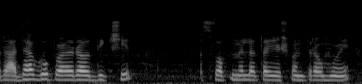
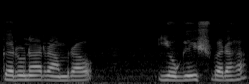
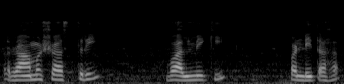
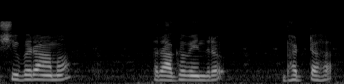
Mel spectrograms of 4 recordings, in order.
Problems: background sounds at intervals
